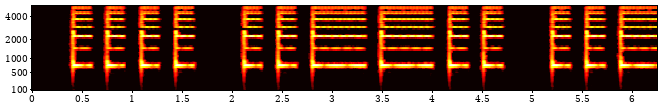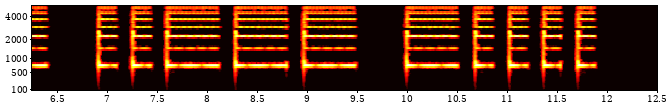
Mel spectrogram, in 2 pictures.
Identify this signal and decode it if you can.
Morse code, heard as a keyed tone, about 7 wpm, 3700 Hz, with noise. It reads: H?U26
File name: Morze-HA2MN / hang / 24 GYAKORLAT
